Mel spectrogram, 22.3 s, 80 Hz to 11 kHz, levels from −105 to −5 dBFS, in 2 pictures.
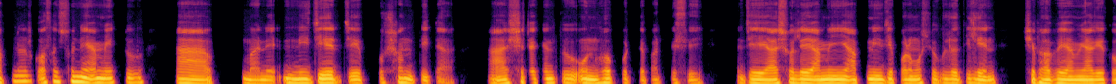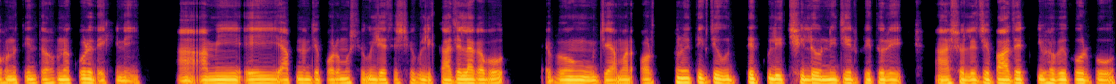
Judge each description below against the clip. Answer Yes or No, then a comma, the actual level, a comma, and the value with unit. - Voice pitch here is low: Yes, low, 110 Hz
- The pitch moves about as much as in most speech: No, narrow, 1.9 semitones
